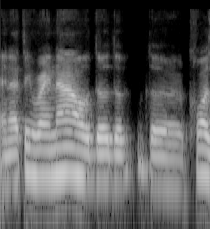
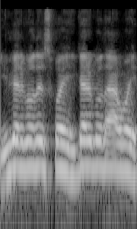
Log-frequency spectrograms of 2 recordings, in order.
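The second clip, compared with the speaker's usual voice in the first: mock, mild, half-yelled voice; 4 semitones higher than usual. Retelling directing people during the parade: imitating own yelling. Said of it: "I was yelling at people".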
